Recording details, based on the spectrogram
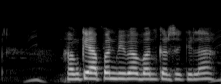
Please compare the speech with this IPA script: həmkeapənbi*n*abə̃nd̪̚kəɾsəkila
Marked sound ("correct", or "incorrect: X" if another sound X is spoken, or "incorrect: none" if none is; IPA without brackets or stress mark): incorrect: m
